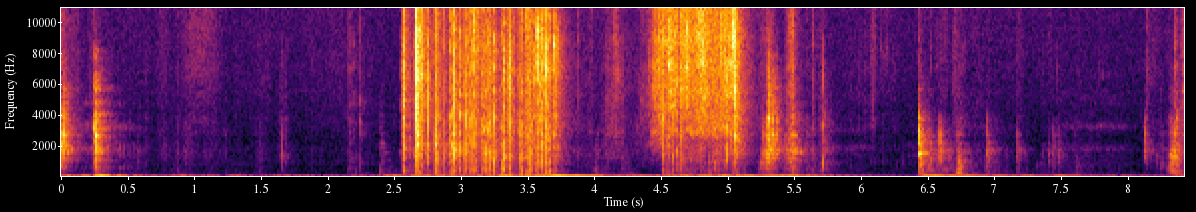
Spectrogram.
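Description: A tarot deck being shuffled by hand: a few light taps and clicks of the cards, then two long bursts of flicking card noise in the middle, the first about a second long, followed by quieter handling of the deck.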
